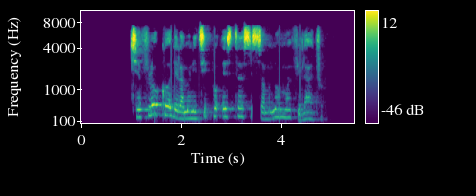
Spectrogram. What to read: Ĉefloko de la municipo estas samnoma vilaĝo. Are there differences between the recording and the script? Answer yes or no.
no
